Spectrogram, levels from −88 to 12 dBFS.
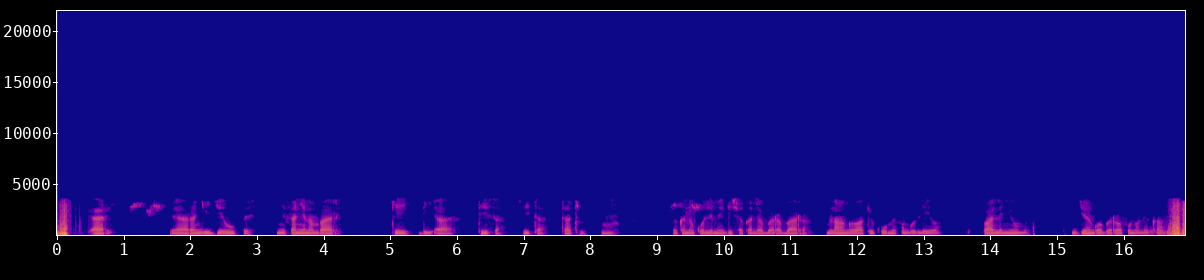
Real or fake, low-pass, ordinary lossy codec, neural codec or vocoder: real; 3.6 kHz; MP3, 24 kbps; none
